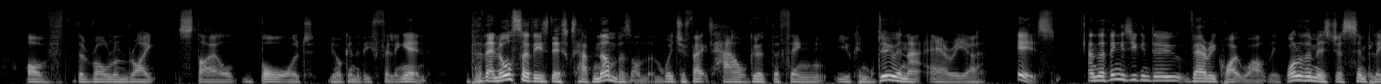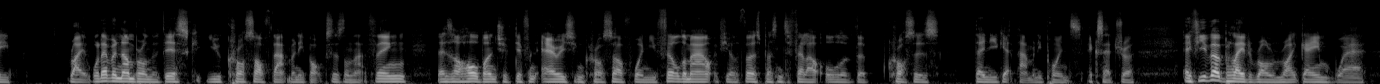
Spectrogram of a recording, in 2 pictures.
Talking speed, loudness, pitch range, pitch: 240 wpm, -30 LUFS, 110-130 Hz, 120 Hz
